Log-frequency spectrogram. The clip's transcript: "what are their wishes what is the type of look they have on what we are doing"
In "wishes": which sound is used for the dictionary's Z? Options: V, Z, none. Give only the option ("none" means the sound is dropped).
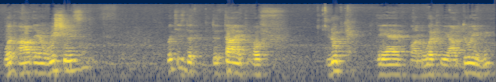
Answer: Z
